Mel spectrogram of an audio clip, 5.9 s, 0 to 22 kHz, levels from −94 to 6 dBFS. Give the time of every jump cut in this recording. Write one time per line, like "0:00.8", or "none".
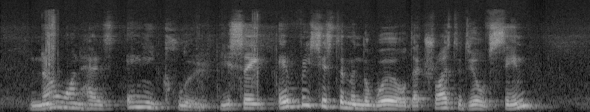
none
